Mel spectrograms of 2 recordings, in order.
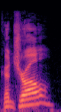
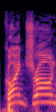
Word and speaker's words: Cointreau: what do you think control might that kind of almost rhymes with Patron but it's not cointron gender vodka the correct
